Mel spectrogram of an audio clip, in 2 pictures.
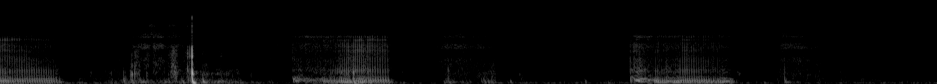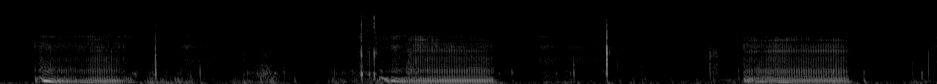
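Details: Puppy asleep on a person's shoulder and arm, snoring in a steady series of raspy, wheezy breaths, each lasting about a second and coming every two to three seconds, with occasional small clicks and rustles between them.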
